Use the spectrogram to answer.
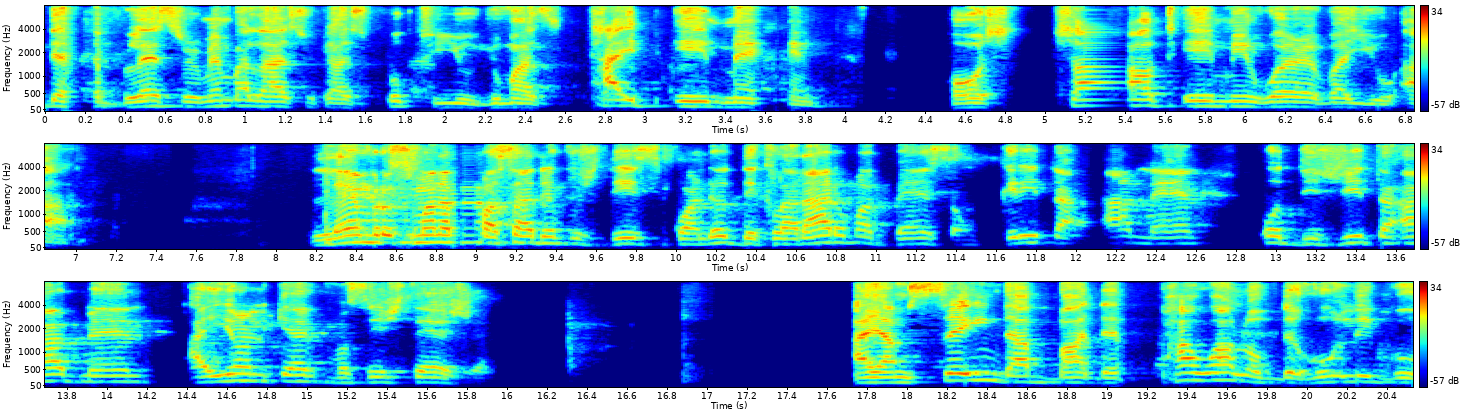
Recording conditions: video call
